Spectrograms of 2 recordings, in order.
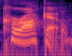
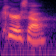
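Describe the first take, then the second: First: The name ends with a 'co' sound. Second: The name ends with a 'sow' sound. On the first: The speaker calls it wrong. "I used to think it was Caraco" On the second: The speaker calls it right. "It's Curacao"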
